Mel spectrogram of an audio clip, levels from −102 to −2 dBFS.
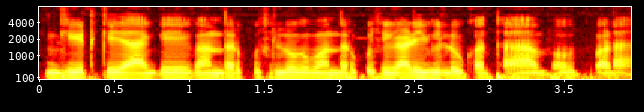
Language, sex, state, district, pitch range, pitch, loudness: Maithili, male, Bihar, Samastipur, 105-110 Hz, 105 Hz, -18 LUFS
